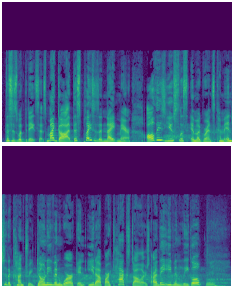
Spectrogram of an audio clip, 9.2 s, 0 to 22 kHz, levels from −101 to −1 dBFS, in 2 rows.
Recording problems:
echo of what is said; faint; from 3 s on; 290 ms later, 20 dB below the speech

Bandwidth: 14.5 kHz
